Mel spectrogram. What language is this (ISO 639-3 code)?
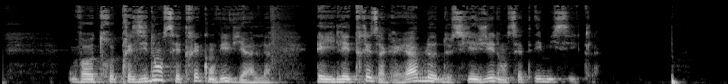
fra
